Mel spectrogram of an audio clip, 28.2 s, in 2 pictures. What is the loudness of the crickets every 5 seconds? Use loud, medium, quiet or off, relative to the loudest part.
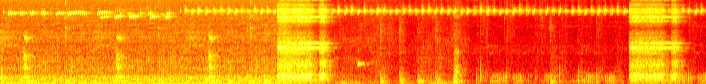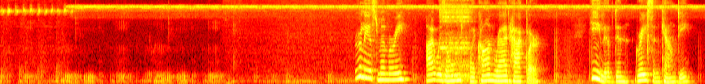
loud, loud, medium, medium, medium, medium.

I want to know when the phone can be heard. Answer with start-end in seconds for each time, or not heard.
5.5-6.5, 12.6-13.6, 22.9-23.6.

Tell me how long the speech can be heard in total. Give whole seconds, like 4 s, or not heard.
7 s.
